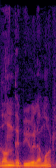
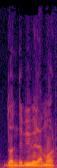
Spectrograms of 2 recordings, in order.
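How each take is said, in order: First: It is said as a question with stressed dónde. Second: It is said as a statement with unstressed donde. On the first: It asks where love lives. The speaker calls it wrong. "No dónde con acento, no se pregunta" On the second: It refers to the place where love lives. The speaker calls it right.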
